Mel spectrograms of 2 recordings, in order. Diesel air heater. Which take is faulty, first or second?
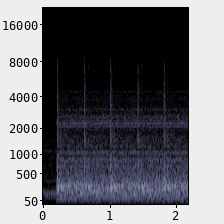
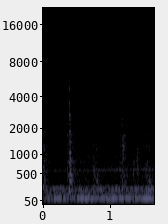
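first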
